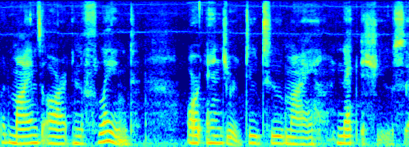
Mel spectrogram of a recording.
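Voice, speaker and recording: Somewhat breathy air runs through the voice. A dark, mellow tone colors it. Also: woman. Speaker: vlogger sharing health experience. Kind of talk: casual personal testimony to camera. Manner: stuttering, word-finding pauses; hesitant, many fillers.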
